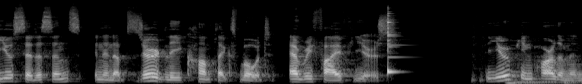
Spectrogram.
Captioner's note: ding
